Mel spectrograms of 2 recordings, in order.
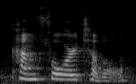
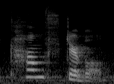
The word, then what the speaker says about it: comfortable: not really correct so even though it looks like come for table we don't say the o sound comforable we don't say that that we say comfortable comfortable so it sounds like it goes from F to T okay comfortable comfortable comfortable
